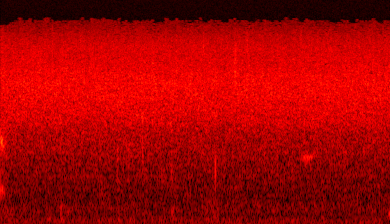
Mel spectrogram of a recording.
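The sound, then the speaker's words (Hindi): Steady, quiet rain patters against a window, a soft continuous hiss with occasional faint drip ticks, heard alone with no voices. “बाहर खिड़की पर बारिश की बूंदें जो आवाज़ बना रही हैं उनको सुनते सुनते आप पेट भर खा रहे हैं”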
